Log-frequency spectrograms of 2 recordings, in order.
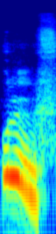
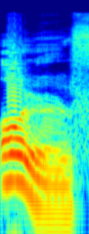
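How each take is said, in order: First: The word begins with an 'oo' vowel. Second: The word begins with an 'o' vowel. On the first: The speaker calls it wrong. "আমরা অনেক উচ্চারণ করি উলফ, এরকম নয়" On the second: The speaker calls it right. "ও থেকে শুরু হচ্ছে"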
